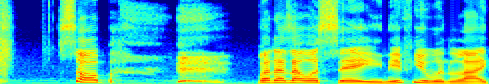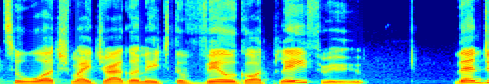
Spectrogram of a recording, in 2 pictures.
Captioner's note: sob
